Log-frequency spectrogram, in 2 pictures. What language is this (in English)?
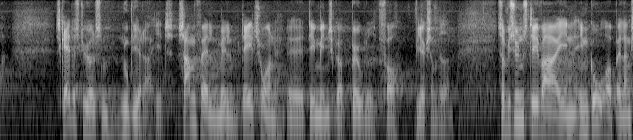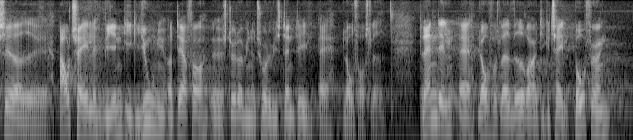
Danish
